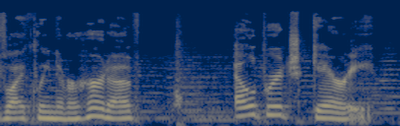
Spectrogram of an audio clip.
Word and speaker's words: Gerry: never heard of elbridge Gary yes it's pronounced Gary elected to the Continental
